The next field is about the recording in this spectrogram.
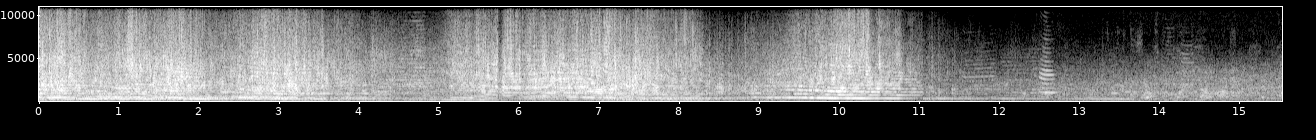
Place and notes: Castle Donington, UK - British Motorcycle Grand Prix 2003 ... moto grandprix ...
Race ... part one ...Starkeys ... Donington Park ... mixture off 990cc four stroke and 500cc two strokes ...
Derby, UK, 13 July 2003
